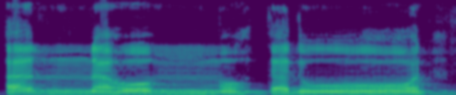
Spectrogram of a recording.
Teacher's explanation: میم ساکن کے بعد میم مشدد ہے، ادغام ہوگا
